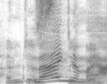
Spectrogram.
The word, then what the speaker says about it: Magnemite: Magnemite. Magnemite. I'm saying it right. – Yeah, you are.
